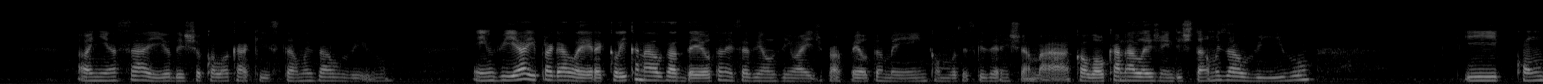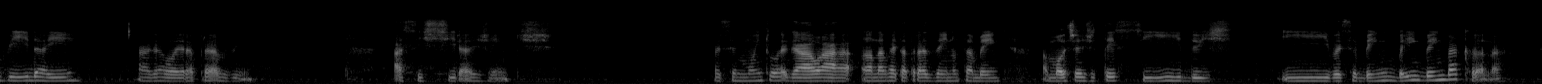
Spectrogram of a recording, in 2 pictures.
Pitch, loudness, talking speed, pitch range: 165 Hz, -41 LUFS, 125 wpm, 150-180 Hz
